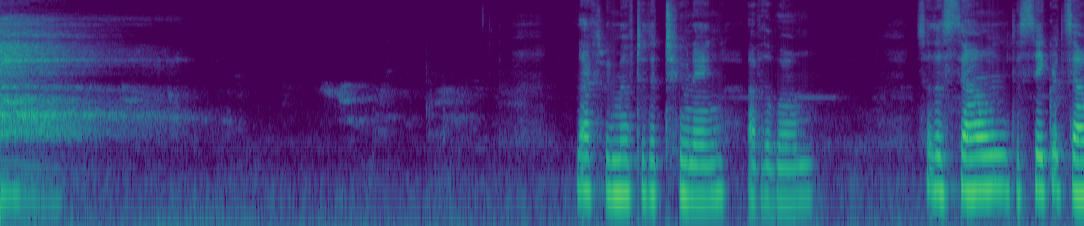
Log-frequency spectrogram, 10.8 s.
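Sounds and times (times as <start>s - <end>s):
slow exhale during guided womb-breathing meditation: 0.0s - 2.1s
speech: 5.8s - 8.2s, 9.2s - 10.8s.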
